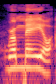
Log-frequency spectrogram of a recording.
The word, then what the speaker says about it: Alfa Romeo: Did I say that right again? – Romeo.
